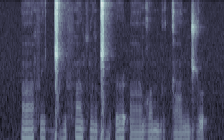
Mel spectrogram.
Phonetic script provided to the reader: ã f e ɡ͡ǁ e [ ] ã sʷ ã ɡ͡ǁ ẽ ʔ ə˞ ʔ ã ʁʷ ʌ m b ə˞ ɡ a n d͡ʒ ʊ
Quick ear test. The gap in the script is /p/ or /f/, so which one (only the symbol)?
f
